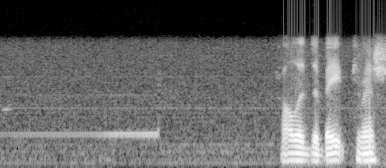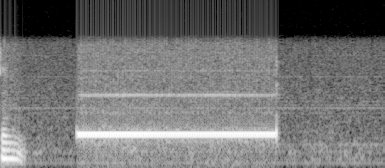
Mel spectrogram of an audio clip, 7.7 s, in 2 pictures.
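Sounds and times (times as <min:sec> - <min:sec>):
speech: 0:02.8 - 0:04.2
telephone ringing on speakerphone: 0:04.6 - 0:06.7.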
